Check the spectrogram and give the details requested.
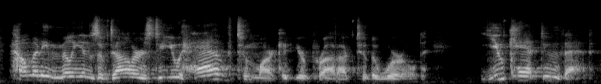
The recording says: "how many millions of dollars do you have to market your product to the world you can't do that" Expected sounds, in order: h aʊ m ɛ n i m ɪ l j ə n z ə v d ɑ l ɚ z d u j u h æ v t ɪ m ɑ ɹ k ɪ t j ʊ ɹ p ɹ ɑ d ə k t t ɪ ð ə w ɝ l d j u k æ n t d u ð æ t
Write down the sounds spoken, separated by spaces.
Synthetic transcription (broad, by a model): h aʊ m ɛ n i m ɪ l j ə n z ə v d ɑ l ɚ z d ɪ j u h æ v t ɪ m ɑ ɹ k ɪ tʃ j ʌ ɹ p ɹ ɑ d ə k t t ɪ ð ə w ɝ l d j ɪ k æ n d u ð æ t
